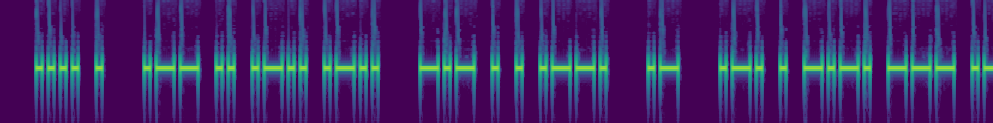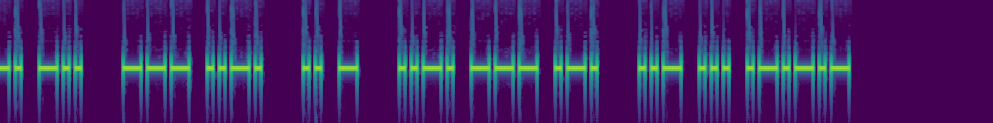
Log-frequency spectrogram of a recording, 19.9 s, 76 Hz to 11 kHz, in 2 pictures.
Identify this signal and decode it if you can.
Morse code, heard as a keyed tone, about 20 wpm, 700 Hz. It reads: HE WILL KEEP A RECORD OF IT FOR US.
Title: Sentences from Top 1000 Words - Review Part 3 - 20wpm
